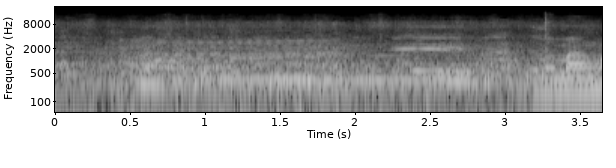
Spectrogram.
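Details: Large fat cattle down from Mount Telomoyo, Indonesia, awaiting a buyer: a long, steady lowing moo holding one pitch, then a second shorter call at the end, with nearby voices in the background.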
